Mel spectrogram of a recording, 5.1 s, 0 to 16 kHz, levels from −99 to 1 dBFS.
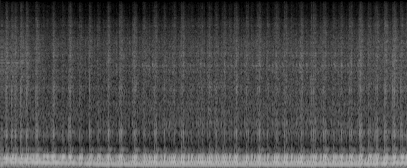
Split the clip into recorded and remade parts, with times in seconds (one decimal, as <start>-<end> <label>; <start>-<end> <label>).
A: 0.0-5.1 recorded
